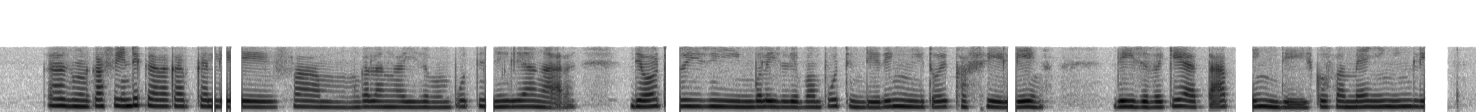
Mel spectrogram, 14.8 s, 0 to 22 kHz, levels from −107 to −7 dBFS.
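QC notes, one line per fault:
2.13–14.49 s, packet loss filled with silence: six dropouts at 2.13–2.43 (just after "kafe ndraiky arakaraka", scattered, longest gap 120 ms), 4.86–4.95 (before "zegny le"), 6.66–6.81, 10.08–10.17, 12.37–12.54 and 14.25–14.49. The holes come in 30 ms steps, which fits 30 ms packets replaced by hard-edged silence in the narrowband G.711 telephone audio.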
